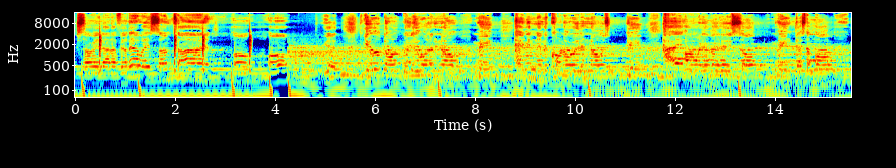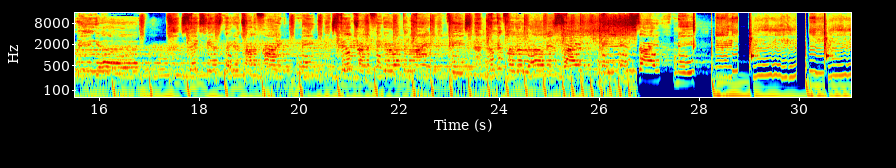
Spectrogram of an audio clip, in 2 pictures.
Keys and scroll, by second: 3.5 Return, 26.7 Down, 30.9 Up.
